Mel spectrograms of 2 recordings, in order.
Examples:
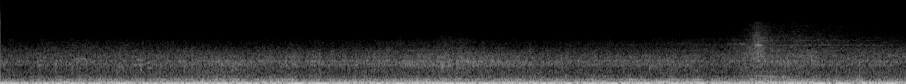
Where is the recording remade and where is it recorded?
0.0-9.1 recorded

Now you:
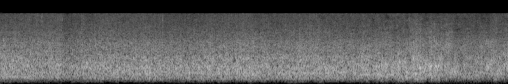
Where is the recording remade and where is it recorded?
0.0-3.8 recorded; 3.8-5.1 remade

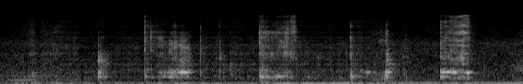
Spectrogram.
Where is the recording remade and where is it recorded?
0.0-0.6 recorded; 0.6-3.7 remade; 3.7-5.2 recorded

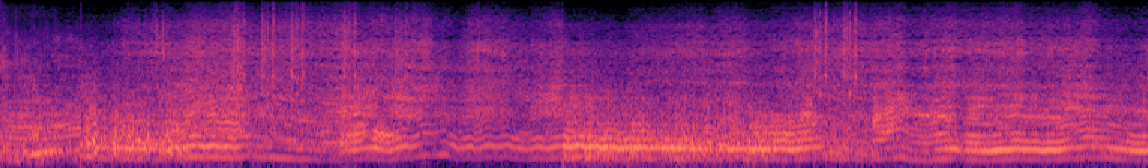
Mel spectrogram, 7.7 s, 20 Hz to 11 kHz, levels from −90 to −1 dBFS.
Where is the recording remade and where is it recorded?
0.0-7.7 recorded

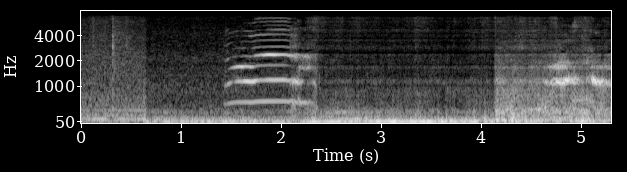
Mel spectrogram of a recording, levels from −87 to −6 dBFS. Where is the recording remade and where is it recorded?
0.0-2.1 recorded; 2.1-5.3 remade

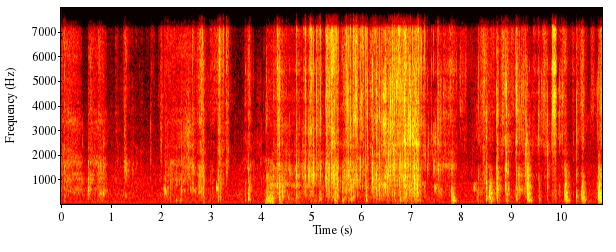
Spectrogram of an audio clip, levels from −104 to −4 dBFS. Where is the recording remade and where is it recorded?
0.0-4.2 recorded; 4.2-5.4 remade; 5.4-6.4 recorded; 6.4-7.9 remade; 7.9-9.2 recorded; 9.2-10.3 remade; 10.3-10.8 recorded

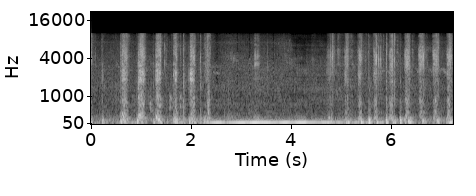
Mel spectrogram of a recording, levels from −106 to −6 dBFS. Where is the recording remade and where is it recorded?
0.0-4.0 recorded; 4.0-5.1 remade; 5.1-7.3 recorded

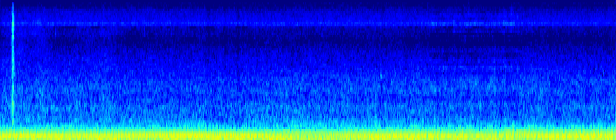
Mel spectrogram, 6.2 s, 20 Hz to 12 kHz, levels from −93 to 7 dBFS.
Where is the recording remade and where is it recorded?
0.0-4.3 recorded; 4.3-5.2 remade; 5.2-6.2 recorded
